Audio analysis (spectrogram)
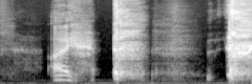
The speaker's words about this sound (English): First thing he did was he kept coughing throughout the entire speech. He kept coughing. This was noticed by the media, and they did comment on it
